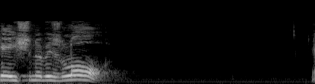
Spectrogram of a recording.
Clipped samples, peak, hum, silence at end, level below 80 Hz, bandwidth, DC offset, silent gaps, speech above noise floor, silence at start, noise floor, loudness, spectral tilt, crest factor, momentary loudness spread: under 0.1%; -10 dBFS; 60 Hz at -65 dBFS; 0 s; -70 dBFS; 8 kHz; under 0.1%; none; 46 dB; 0 s; -67 dBFS; -22 LUFS; -4.5 dB/octave; 16 dB; 5 LU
